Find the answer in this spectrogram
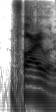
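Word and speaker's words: Feiler: How do you say his last name? The right tackle? Feeler? Ah, there you go. Dollar. Filer. It's Filer.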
